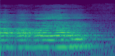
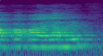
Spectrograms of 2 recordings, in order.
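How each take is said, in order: First: Very slow, long drawn-out आ in आया; slow vowel demo. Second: Said in the usual way. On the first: Shown as a demonstration. Teacher drawing out the vowel, very slow. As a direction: stretch the आ so students hear it. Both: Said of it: "इसमें भी आ".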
